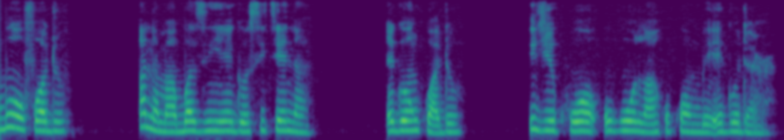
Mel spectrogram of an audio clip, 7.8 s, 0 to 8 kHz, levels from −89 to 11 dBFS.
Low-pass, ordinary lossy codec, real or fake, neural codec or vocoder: none; none; real; none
